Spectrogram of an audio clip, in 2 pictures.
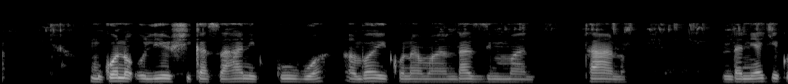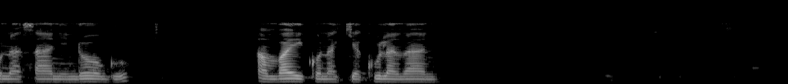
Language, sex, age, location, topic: Swahili, male, 18-24, Mombasa, agriculture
